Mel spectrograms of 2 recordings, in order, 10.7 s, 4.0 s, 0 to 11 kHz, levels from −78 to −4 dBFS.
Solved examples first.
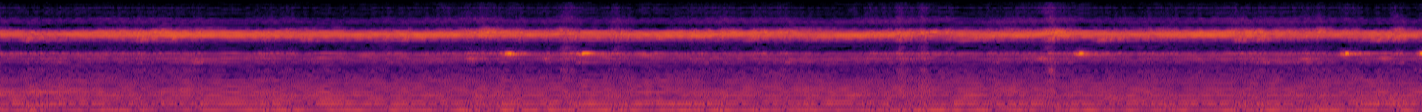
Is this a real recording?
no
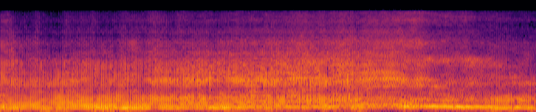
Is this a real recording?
no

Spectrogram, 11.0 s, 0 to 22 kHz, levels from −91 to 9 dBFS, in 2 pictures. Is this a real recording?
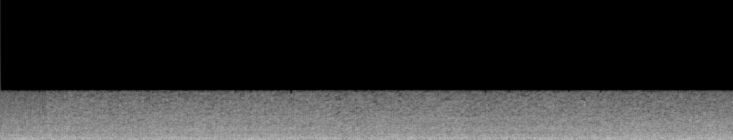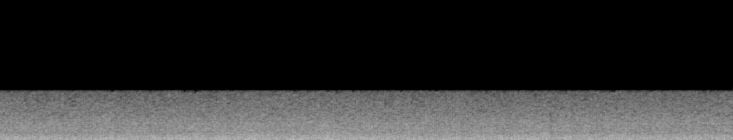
no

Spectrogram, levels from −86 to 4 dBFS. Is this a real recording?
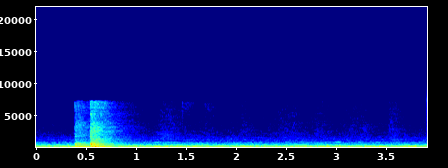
yes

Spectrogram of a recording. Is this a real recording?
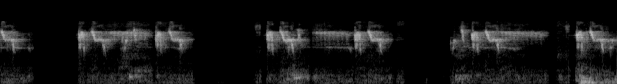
no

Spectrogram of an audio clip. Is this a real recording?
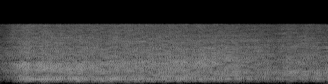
no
